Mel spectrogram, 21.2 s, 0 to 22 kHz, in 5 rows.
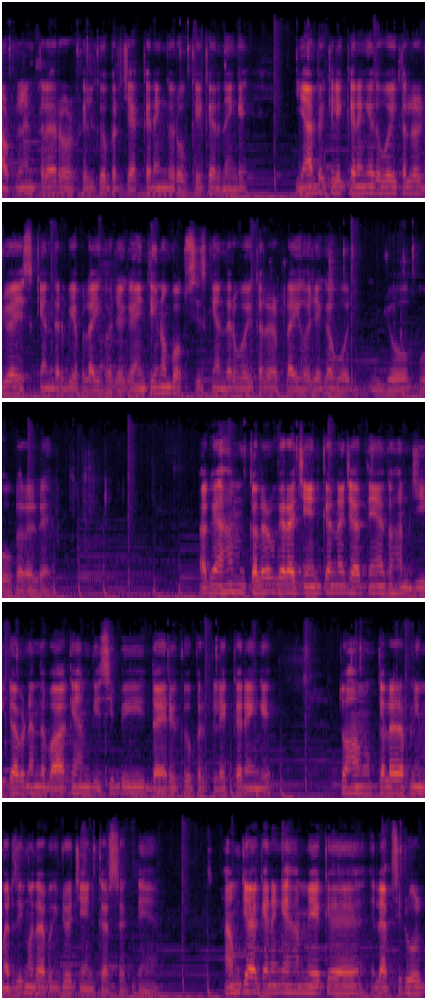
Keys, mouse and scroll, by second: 6.2 f, 7.4 space, 7.6 click, 9.1 ctrl+space, 9.6 g, 10.9 click, 18.5-20.4 scroll up 1, 20.9 click.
